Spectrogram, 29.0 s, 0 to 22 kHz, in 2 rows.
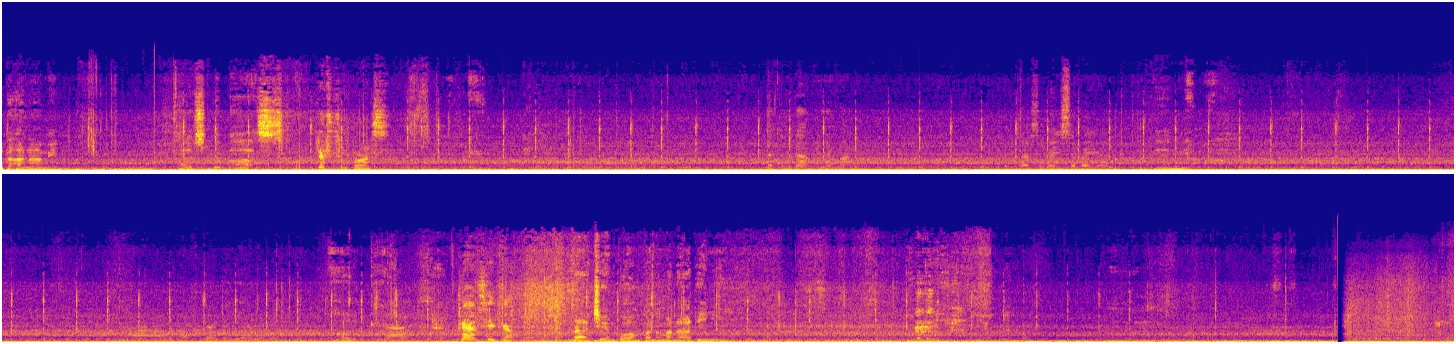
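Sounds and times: car driving rumble from inside: 0:00.0 - 0:29.0.

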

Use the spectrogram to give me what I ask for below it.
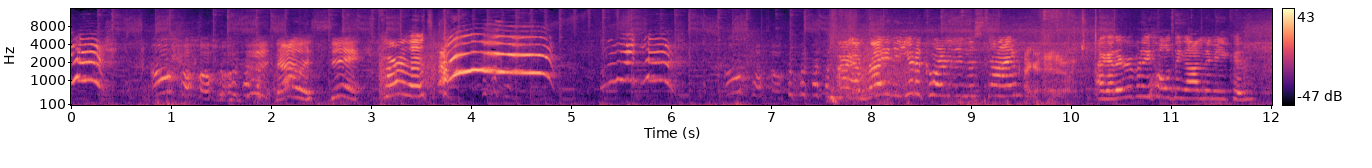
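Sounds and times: background music: 0:00.0 - 0:12.0
high-pitched scream: 0:03.7 - 0:06.2.

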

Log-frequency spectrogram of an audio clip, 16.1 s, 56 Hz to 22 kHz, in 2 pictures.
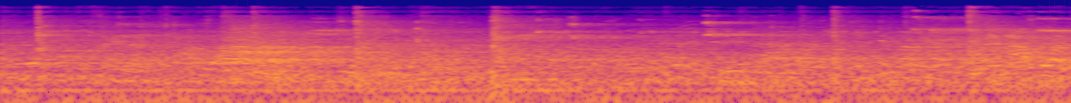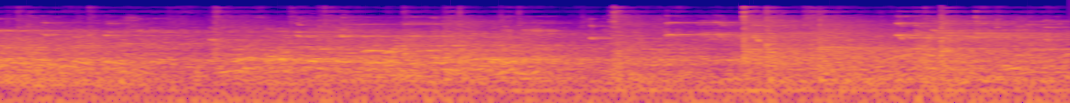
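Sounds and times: voices chattering: 0:00.0 - 0:16.0
shoes squeaking on court floor: 0:00.1 - 0:16.0.

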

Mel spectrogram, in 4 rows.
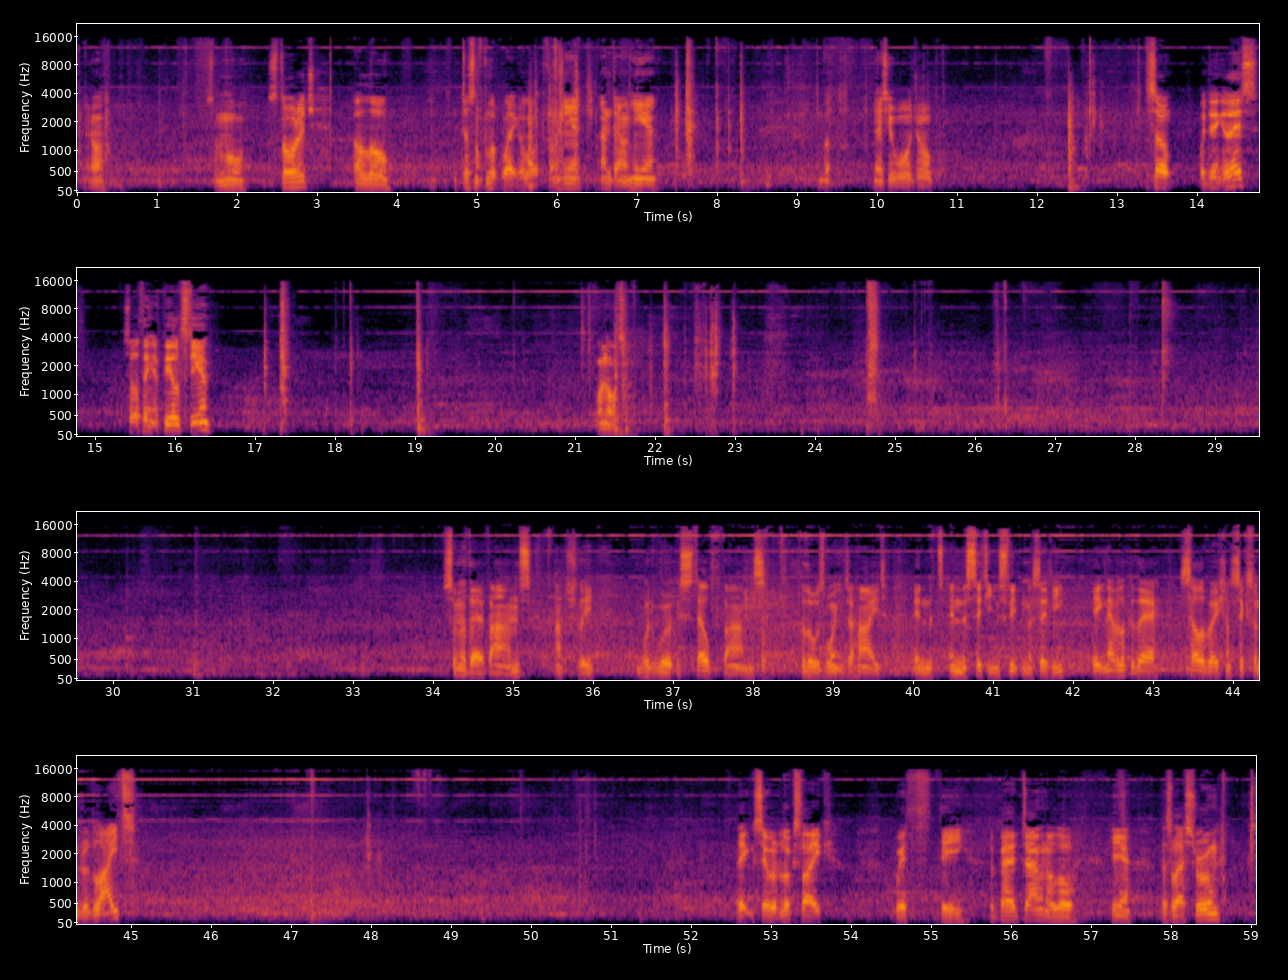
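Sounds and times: exhibition hall hubbub: 0:00.0 - 0:59.0.

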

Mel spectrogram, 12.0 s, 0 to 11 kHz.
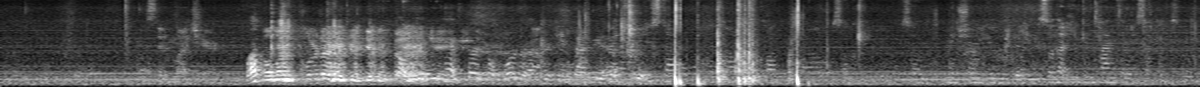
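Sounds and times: phone knocking on desk: 0:06.8 - 0:07.6.

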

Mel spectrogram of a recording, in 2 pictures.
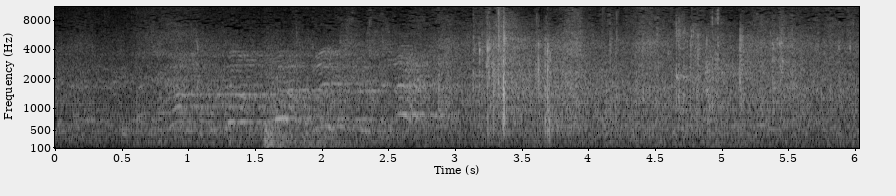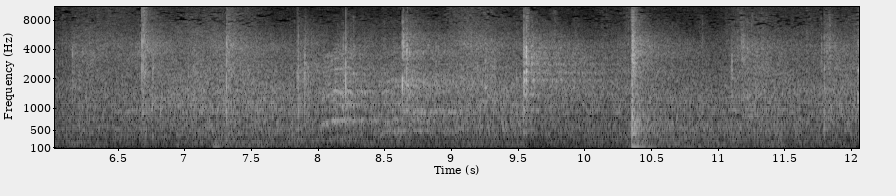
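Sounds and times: rink background noise: 0:00.0 - 0:12.0.

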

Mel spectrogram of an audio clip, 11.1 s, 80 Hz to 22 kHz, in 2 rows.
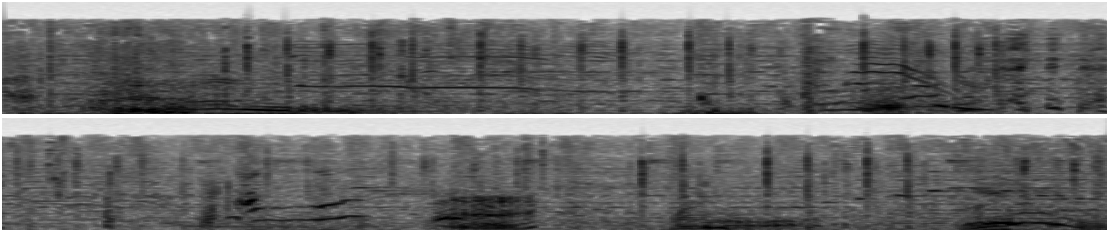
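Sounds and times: soundtrack music: 0:00.0 - 0:11.0.

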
